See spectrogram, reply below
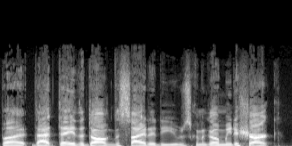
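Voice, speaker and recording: A man's voice: medium pitch, a little fast, bright, forceful tone, no echo, clean studio sound. A young man hosting a college radio show, chatting casually and telling stories in a rambling, self-correcting way. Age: young adult.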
